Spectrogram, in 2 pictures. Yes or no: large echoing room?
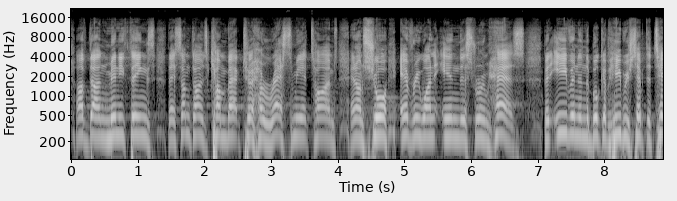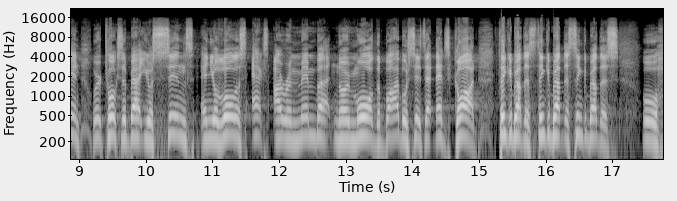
yes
